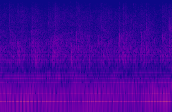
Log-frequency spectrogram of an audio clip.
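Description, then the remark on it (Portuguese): A church audience claps steadily in a dense, continuous burst of applause offered to the Lord Jesus during a service, with sustained keyboard or organ tones holding underneath throughout. “Você pode dar um aplauso ao Senhor Jesus.”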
